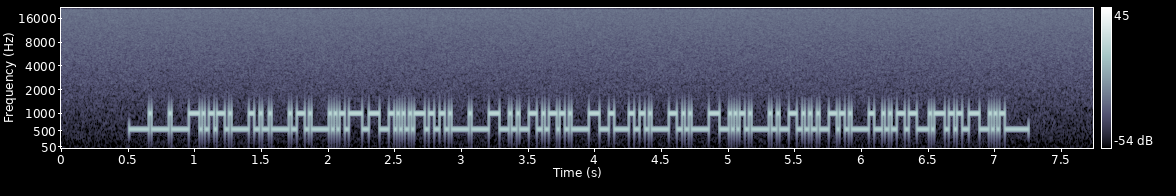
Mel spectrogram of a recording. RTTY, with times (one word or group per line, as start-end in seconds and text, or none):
1.4-3.7 PASTOREIO,
3.8-5.6 OVINOS,
5.9-7.1 CAMELOS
